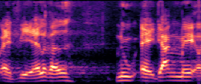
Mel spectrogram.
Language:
Danish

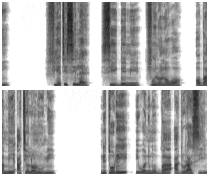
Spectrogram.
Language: Yoruba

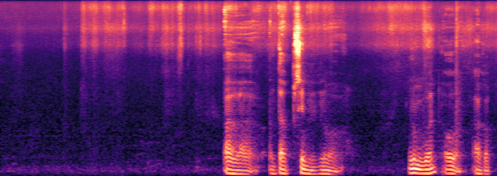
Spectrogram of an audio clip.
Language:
Notsi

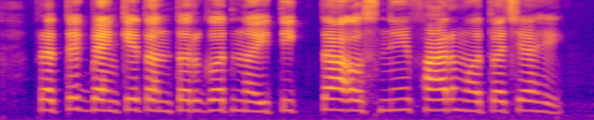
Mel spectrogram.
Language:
Marathi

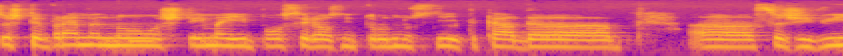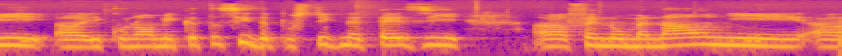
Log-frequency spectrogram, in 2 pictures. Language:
Bulgarian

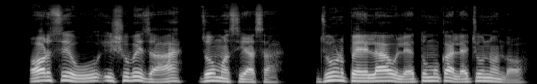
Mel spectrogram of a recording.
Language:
Mahasu Pahari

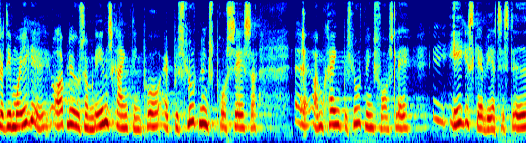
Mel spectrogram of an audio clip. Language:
Danish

